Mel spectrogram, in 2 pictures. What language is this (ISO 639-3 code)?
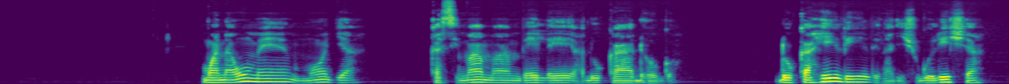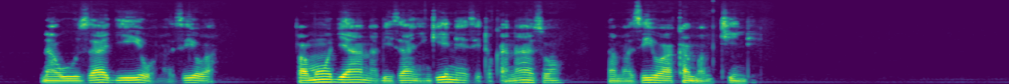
swa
